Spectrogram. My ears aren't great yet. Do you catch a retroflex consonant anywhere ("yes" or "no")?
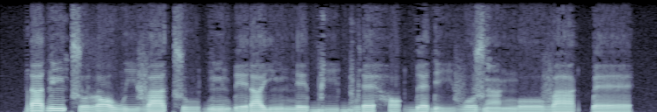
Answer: no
